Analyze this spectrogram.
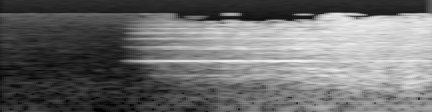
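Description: A moving train heard from inside a compartment: after a near-silent moment, a loud, broad rumbling roar cuts in abruptly and holds steady, with a thin whine running through it.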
